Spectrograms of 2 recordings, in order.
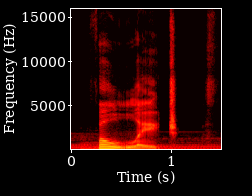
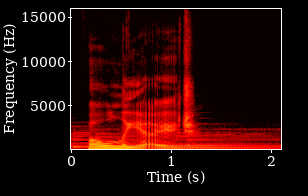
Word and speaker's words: foliage: For some reason, I can't remember how it Oh, foliage. I put the emphasis of the wrong place at a neighbor for the purpose of stopping.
